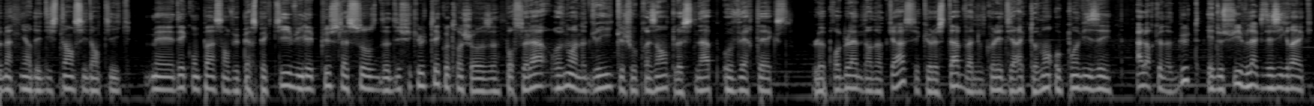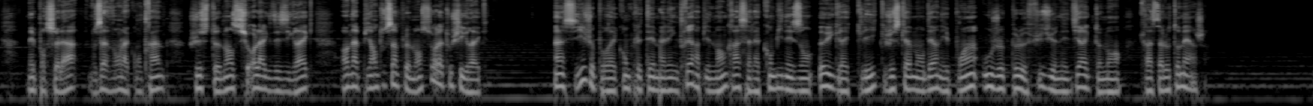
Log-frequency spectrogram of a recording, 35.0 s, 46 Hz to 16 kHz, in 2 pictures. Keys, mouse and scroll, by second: 2.0 click, 2.8 click, 3.4 g, 5.4 f, 5.8 click, 8.1-10.3 drag, 12.8 e, 19.1 y, 22.8 click, 23.5 e, 23.8 click, 25.2 ctrl+z, 26.8-31.0 typing, 27.1 click, 27.9 click, 28.7 click, 29.3 click, 30.0 click, 30.6 click, 31.8 click, 34.0 e, 34.6 click.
